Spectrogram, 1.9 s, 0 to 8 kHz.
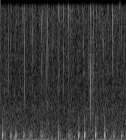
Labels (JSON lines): {"label": "biophony, pulse", "recorder": "SoundTrap 500"}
